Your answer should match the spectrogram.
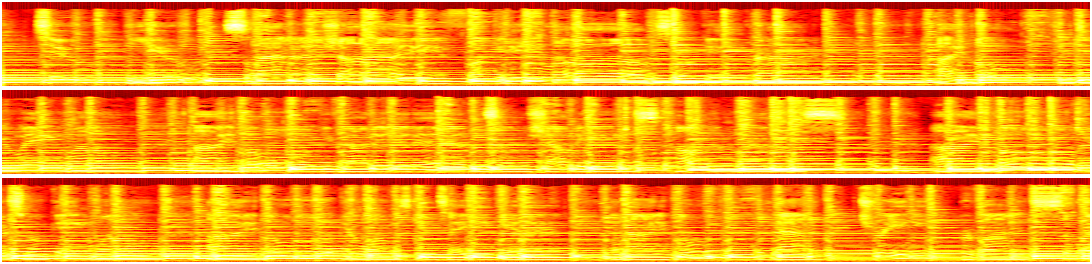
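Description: Folk punk song played on a strummed acoustic guitar, with a steady, even strumming rhythm.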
